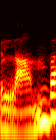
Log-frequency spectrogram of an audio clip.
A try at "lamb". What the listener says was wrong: No, la B no se pronuncia. No lamb, pero lamb. La B es completamente silenciosa. Lamb.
